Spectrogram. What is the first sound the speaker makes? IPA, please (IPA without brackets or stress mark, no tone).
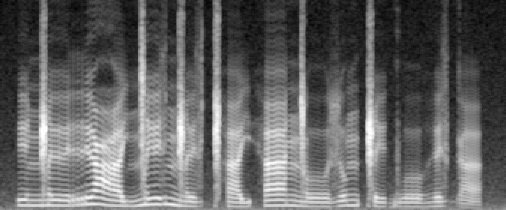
ɪ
